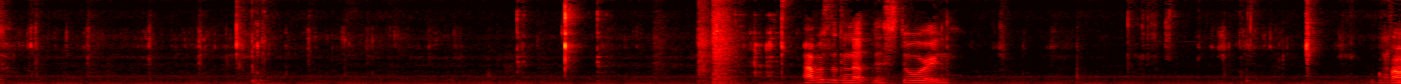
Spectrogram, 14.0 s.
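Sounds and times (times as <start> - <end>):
quiet chewing: 0.0 - 6.7, 9.8 - 13.8.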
